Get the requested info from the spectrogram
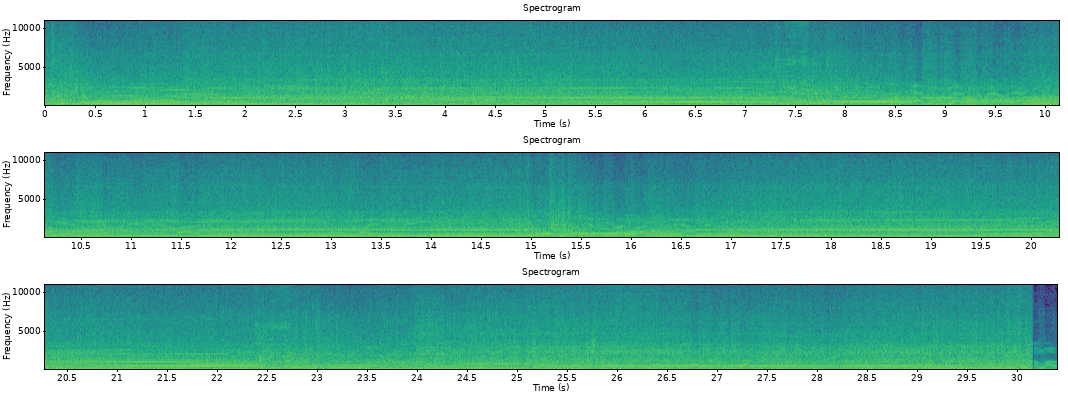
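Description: Concrete line pump running at the hopper while a ready-mix truck discharges concrete into it, its engine holding a loud, steady note. About every seven and a half seconds there is a brief knock as the note dips.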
